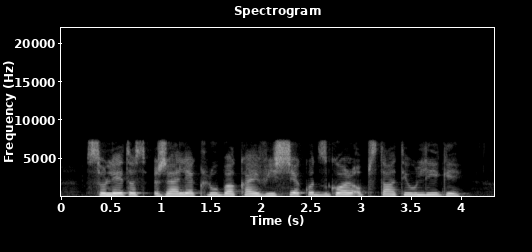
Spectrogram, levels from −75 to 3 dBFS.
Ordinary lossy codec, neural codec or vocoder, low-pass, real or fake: none; none; 7.2 kHz; real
